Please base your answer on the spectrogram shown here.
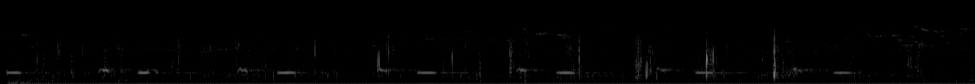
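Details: Common cuckoo calling nearby on a country lane in County Clare, Ireland, in May. Soft, low, falling two-note cu-coo phrases repeat roughly every one and a half seconds, six pairs in all, with faint chirps of other birds and occasional clicks.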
